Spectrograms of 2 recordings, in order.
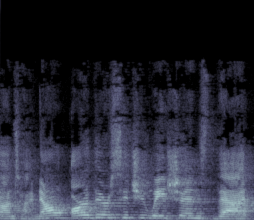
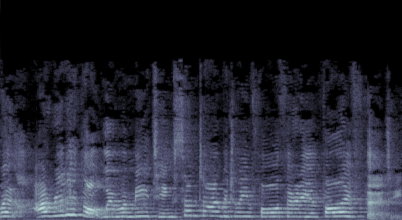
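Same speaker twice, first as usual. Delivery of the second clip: bad, fake British accent, very high-pitched; 9 semitones higher than usual. Retelling a story about a late meeting, the speaker voices Lady B: bad British accent. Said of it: "I'm going to speak British just for the sake of using a bad British accent".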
